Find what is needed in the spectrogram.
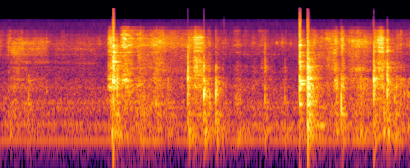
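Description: A wooden spoon stirring thick, sticky homemade play-dough in a metal non-stick saucepan, scraping the pan and knocking against its sides in irregular sharp knocks, the loudest a little under two seconds in and twice in quick succession about three-quarters of the way through.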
